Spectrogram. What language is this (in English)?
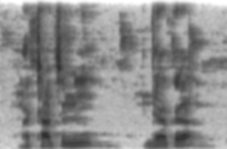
Maithili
